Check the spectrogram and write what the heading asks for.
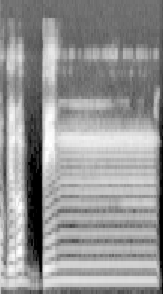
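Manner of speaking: slow hummed ending, held for one beat; measured ghunna. Shown as a demonstration. Teacher shows the right length of ghunna, one slow beat. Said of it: "ایک الف کے برابر ہو".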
